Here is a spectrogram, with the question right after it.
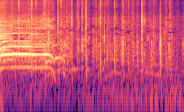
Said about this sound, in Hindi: इनका भी जोरदार ताली बजाएंगे।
